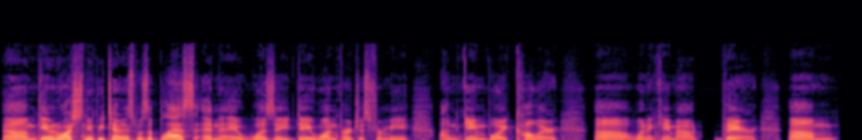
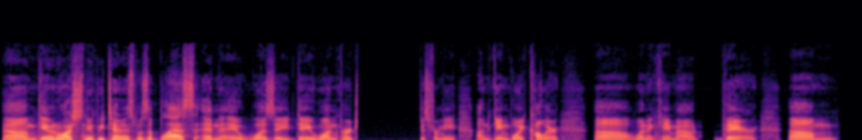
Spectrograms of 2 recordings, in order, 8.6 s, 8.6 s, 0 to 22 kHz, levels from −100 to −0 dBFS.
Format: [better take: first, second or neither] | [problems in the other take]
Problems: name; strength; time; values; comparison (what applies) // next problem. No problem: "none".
first | audio freezing; at 3.5 s for 0.5 s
